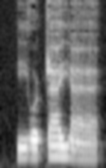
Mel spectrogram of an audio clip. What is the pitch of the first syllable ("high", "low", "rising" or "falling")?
low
